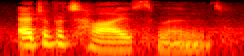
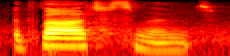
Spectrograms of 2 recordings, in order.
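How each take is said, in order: First: It is said with an American accent. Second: It is said with a British accent. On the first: "according to the American model" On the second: "if we take the British model, we say"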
